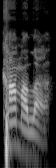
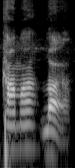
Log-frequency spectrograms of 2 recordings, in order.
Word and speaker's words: Kamala: my name is first my name is pronounced Kamala Kamala Kamal La that's what I've been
